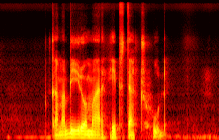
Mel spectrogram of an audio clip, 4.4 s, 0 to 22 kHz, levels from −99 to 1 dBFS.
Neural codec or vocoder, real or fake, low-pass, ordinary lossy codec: autoencoder, 48 kHz, 32 numbers a frame, DAC-VAE, trained on Japanese speech; fake; 19.8 kHz; none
